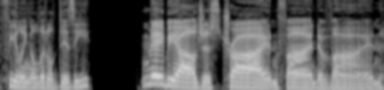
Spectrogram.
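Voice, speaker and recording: Using a put-on character voice, a woman talks at a fairly slow pace and fairly low pitch on a very clean recording with a silent background. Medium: read story.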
